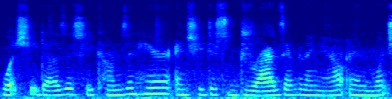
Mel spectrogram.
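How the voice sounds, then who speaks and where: A woman with a fairly low pitch talks at a very fast pace with fairly even intonation, and room echo is audible. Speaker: lifestyle vlogger. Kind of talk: casual vlog narration. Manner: soft-spoken.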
